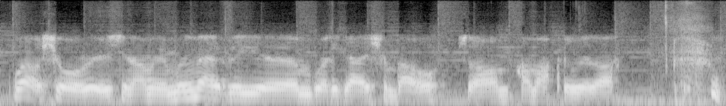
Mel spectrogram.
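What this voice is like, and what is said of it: West Midlands English accent. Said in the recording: “I'm judging from your accent, you're in the West Midlands?”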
